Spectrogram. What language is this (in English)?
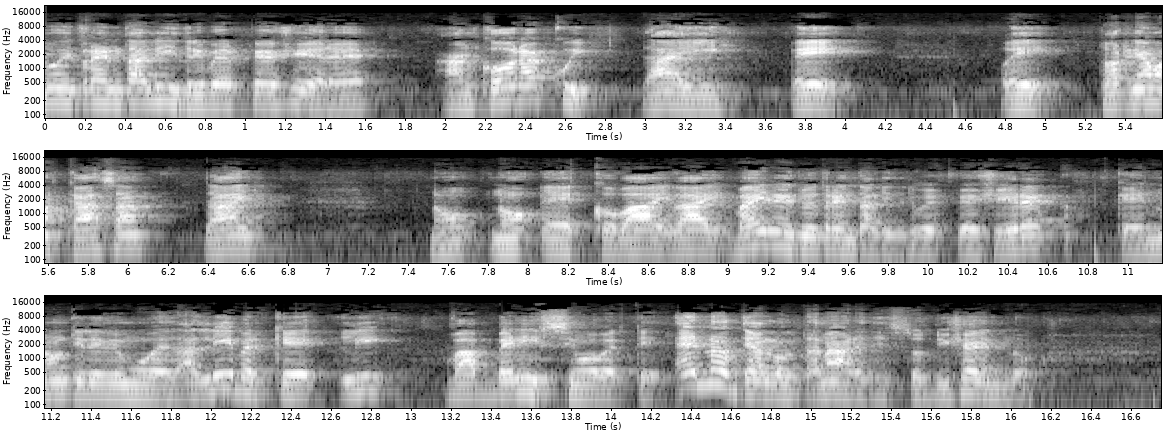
Italian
